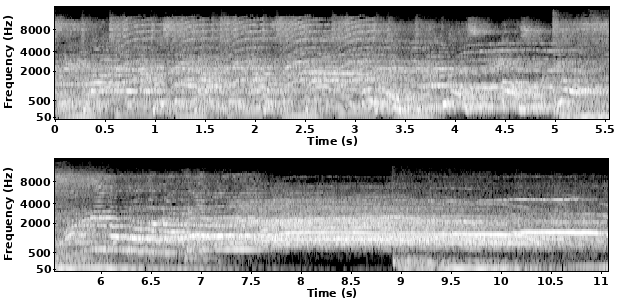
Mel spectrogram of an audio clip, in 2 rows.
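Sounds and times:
loud music with pulsing bass: 0.0s - 7.8s, 8.9s - 11.0s
crowd shouting and cheering: 0.0s - 11.0s.

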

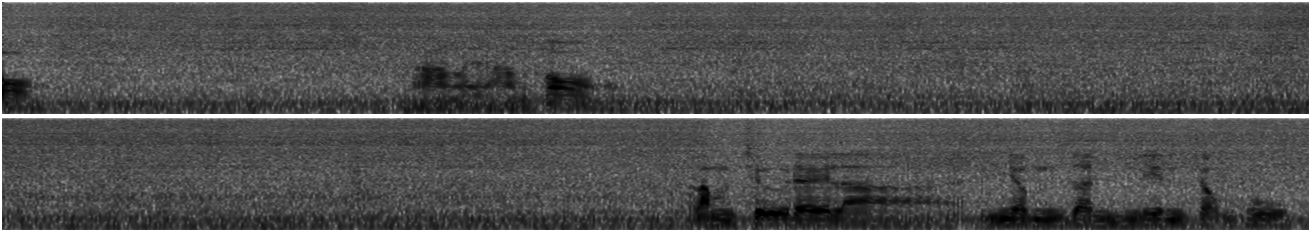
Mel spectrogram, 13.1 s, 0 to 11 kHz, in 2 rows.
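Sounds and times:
background hum and hiss: 0.0s - 13.0s.

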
